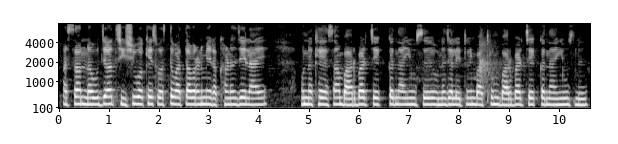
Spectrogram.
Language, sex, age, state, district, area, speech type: Sindhi, female, 30-45, Gujarat, Surat, urban, spontaneous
